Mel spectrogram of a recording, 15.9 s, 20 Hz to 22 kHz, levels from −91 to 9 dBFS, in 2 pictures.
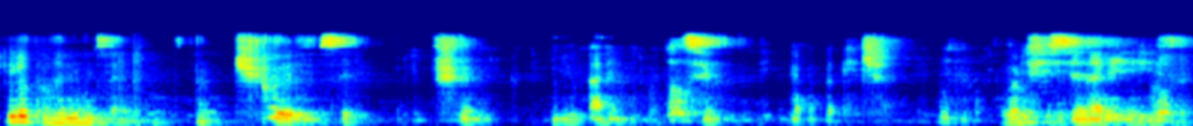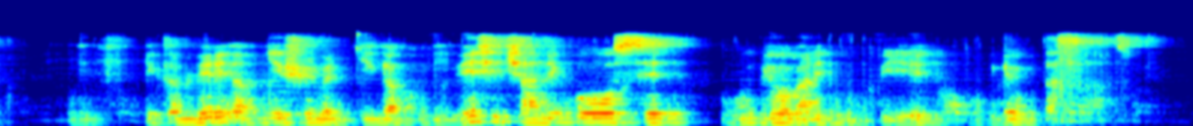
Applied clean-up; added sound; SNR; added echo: neural mask model DeepFilterNet 3.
